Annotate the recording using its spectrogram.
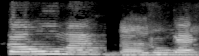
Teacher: মানে হচ্ছে মোটা বলবেন রু রটা রু র এর যে উচ্চারণ র উচ্চারণ মূলত হচ্ছে একটু মোটা টাইপের রু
